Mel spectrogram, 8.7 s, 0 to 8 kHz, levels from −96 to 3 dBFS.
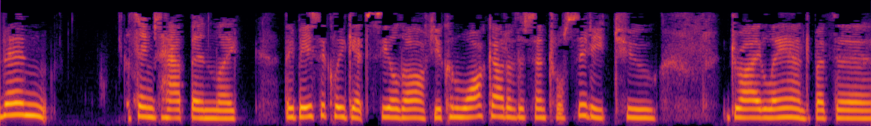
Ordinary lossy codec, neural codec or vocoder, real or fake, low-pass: MP3, 24 kbps; none; real; 7.2 kHz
